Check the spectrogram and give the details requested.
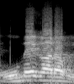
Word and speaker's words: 오메가: 생긴 건 w처럼 생겼는데요. 읽을 때는 오메가라고 읽어요.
